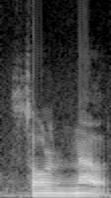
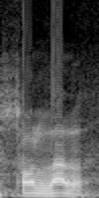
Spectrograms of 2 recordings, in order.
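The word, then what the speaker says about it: 설날: jadi l contohnya nih sol Nal tulisannya kan sol Nal tapi dibaca itu solal solal yang artinya itu hari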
